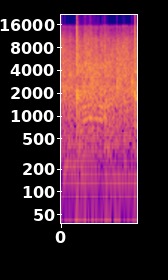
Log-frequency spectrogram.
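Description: Dense audience clapping at a Hindi kavi sammelan poetry recital in Peeragarhi, 2019, a continuous wash of applause heard close and loud with voices mixed underneath.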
